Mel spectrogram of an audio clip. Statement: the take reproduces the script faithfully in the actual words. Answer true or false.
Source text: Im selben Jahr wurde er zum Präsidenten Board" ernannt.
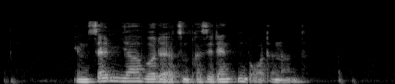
true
